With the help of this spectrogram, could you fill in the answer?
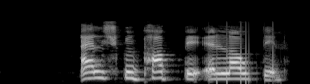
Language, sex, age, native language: Icelandic, male, 7, Icelandic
